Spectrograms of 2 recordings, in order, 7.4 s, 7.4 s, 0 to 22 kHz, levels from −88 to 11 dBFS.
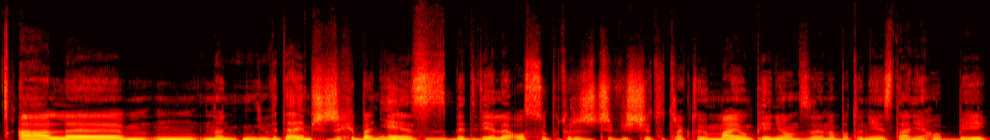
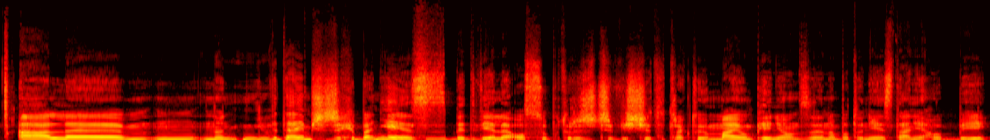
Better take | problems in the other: first | thin; somewhat; fading below 300 Hz

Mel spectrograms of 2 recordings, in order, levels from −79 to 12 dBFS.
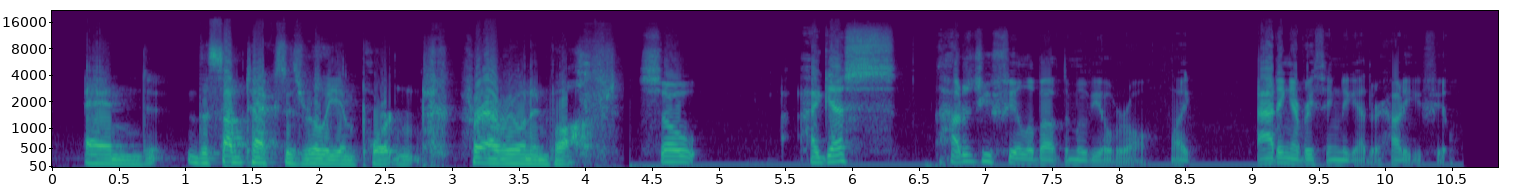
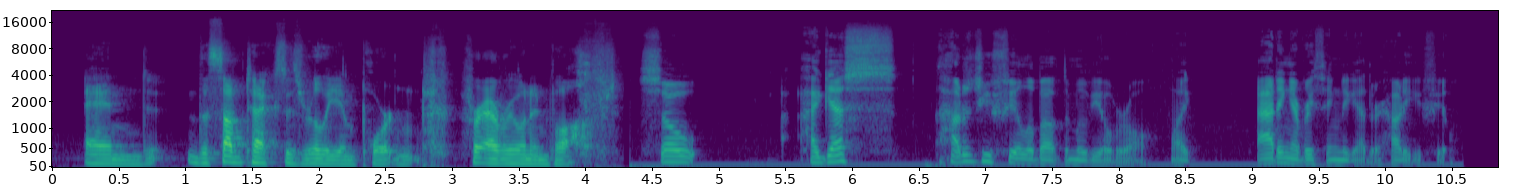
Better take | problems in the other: second | distortion; heavy; 3% of the sound clipped

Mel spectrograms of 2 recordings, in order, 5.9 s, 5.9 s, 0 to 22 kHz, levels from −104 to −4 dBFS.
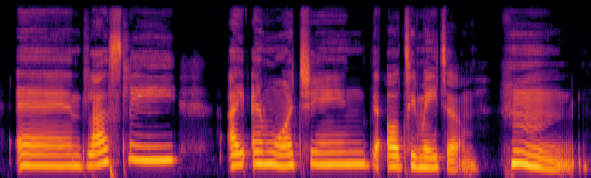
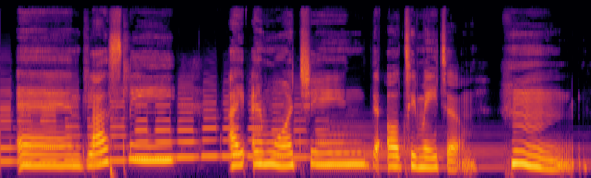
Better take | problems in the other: first | background music; noticeable; throughout; 10 dB below the speech

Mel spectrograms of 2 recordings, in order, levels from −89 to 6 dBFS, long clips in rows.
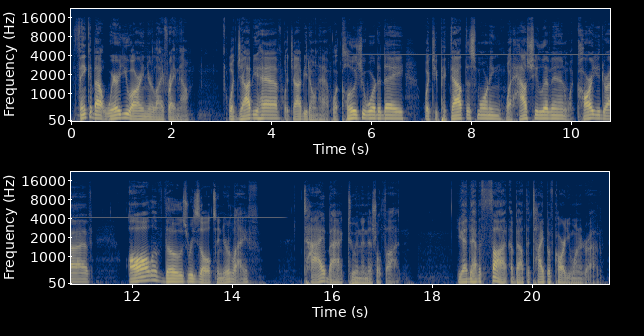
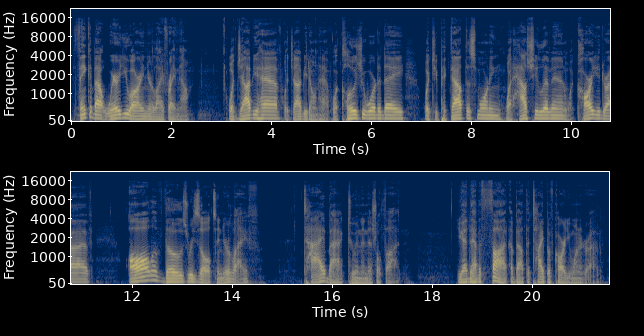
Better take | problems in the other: second | high-pitched whine; faint; from 5.5 to 15 s; 4 kHz, 30 dB below the speech

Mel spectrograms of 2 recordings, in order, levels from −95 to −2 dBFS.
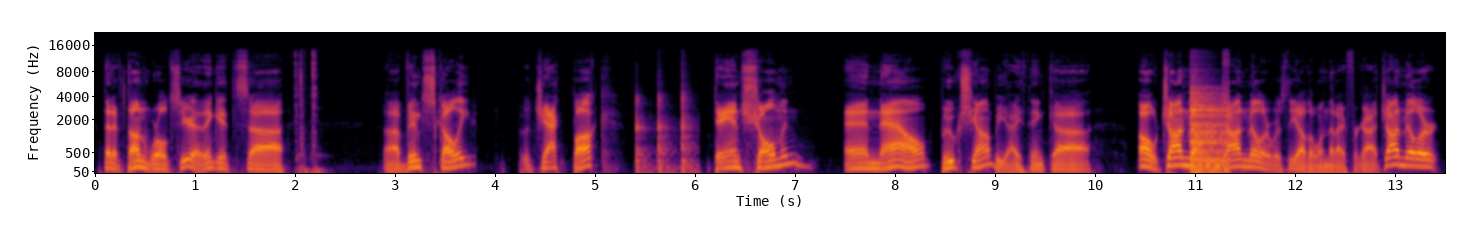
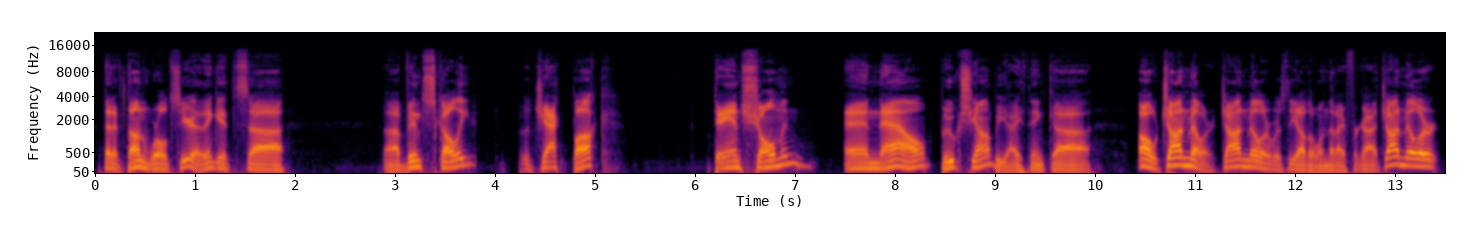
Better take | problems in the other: second | keyboard typing; faint; at 2 s; peak 15 dB below the speech // door banging; faint; at 5.5 s; peak 10 dB below the speech // footsteps; loud; at 11 s; peak 5 dB above the speech

